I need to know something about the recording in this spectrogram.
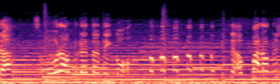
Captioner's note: laugh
